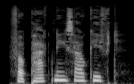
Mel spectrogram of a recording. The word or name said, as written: FORPAGTNINGSAFGIFT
